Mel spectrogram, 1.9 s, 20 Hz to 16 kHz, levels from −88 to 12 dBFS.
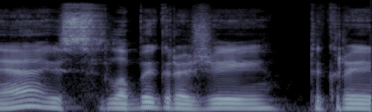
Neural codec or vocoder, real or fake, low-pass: codec, 44.1 kHz, 7.8 kbps, Pupu-Codec; fake; 14.4 kHz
